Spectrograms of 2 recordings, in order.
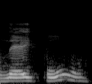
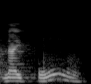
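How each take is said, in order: First: "Naipaul" said slowly, first syllable like "nei"; alternative attempted pronunciation. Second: "Naipaul" said slowly, first syllable like "nai"; first attempted pronunciation. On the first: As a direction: try "Naipaul" slowly as if "Neipou". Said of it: "não sei". ("Naipaul" devagar, começando com "nei") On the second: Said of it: "eu não soube pronunciar". ("Naipaul" devagar, começando com "nai") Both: Shown as a demonstration.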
